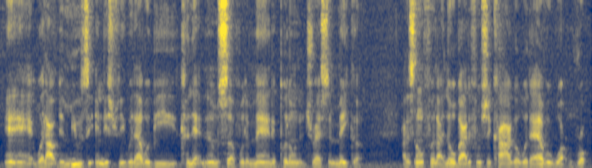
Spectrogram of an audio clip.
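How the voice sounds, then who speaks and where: Deep-voiced man ranting in street slang. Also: warm tone, slight background noise. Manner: emphatic, repetitive, indignant. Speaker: hip-hop news commentator. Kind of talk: unscripted opinion rant, street slang.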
